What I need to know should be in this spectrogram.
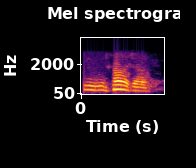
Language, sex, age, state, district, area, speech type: Maithili, male, 30-45, Bihar, Purnia, urban, conversation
